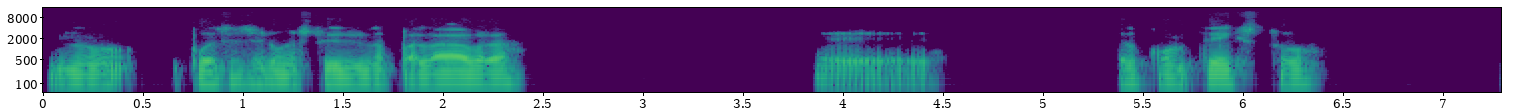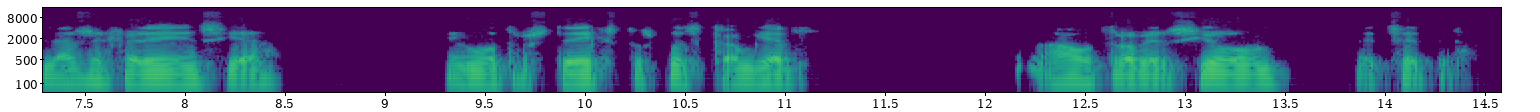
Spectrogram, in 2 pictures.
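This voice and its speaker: A man teaching an online class, walking through study software on screen while thinking aloud, often tagging his sentences with a questioning "right?". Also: deep voice, fairly even intonation, takes it slowly, pauses often, dry recording, narrow, tinny audio. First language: Spanish. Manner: casual, thinking aloud, frequent "¿no?" tags. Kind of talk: screen-share software walkthrough.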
